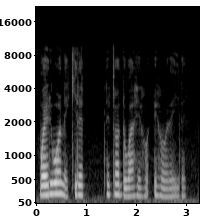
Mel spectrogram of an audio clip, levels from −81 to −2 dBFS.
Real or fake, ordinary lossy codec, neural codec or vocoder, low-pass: real; MP3, 64 kbps; none; 9.9 kHz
